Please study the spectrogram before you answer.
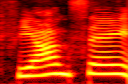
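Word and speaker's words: fiancé: from the French language fiance and fiance and if you're wondering whether or not these two words have different pronunciations the answer is no when a man and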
